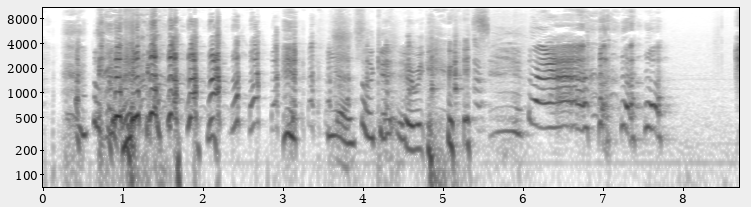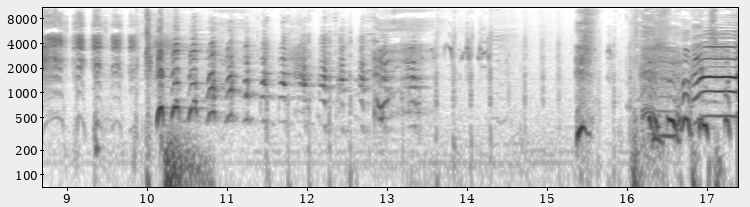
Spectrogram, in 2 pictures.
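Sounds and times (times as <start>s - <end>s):
sinister laugh sound effect: 0.0s - 7.9s, 8.7s - 17.3s
speech: 0.5s - 1.4s, 4.1s - 6.1s.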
